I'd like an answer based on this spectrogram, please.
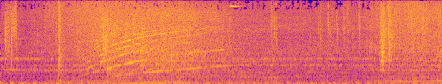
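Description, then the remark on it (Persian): A car engine revs up and accelerates with a rising whine, then settles into a steady rumble as the car pulls away with two men aboard, loud, with no talking. “رضا و نعیم سوار ماشین صدرا میشن.”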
